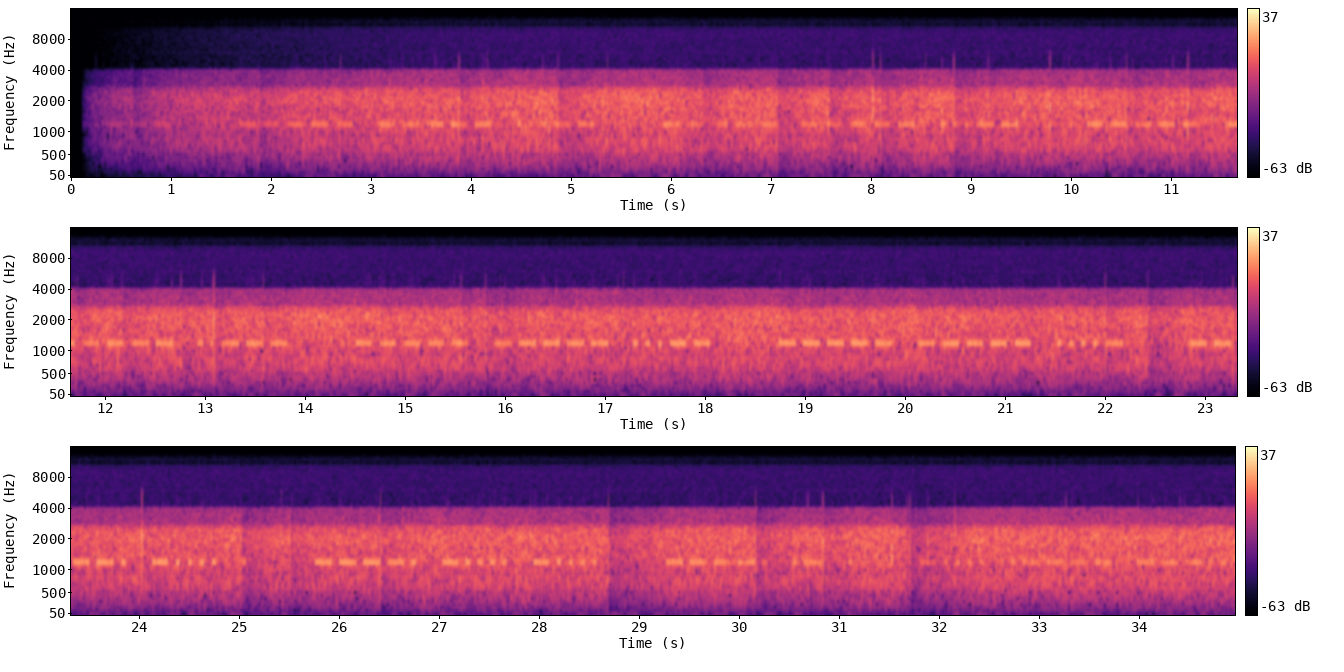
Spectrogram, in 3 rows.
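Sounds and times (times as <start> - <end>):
radio crackles: 0.2 - 34.9
radio receiver hiss: 0.2 - 34.9
morse code beeps: 1.7 - 5.3, 5.9 - 9.6, 10.2 - 13.9, 14.5 - 18.1, 18.7 - 22.2, 22.8 - 34.9.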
